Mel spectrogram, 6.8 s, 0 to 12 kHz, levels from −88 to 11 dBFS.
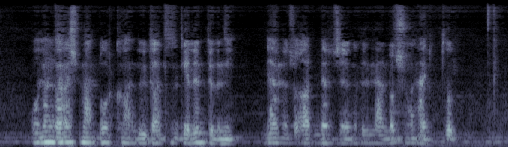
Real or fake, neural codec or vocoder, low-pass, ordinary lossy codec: fake; codec, 32 kHz, 1.9 kbps, SNAC; 10.8 kHz; MP3, 48 kbps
